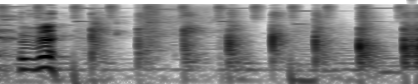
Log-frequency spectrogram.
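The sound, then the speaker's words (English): Hand clapping: several sharp claps in a steady rhythm, with a voice heard briefly at the start. “Why are you clapping for that?”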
